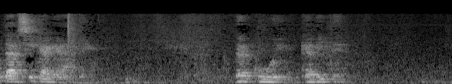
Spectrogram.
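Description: A middle-aged man speaks with animation in a small room.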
